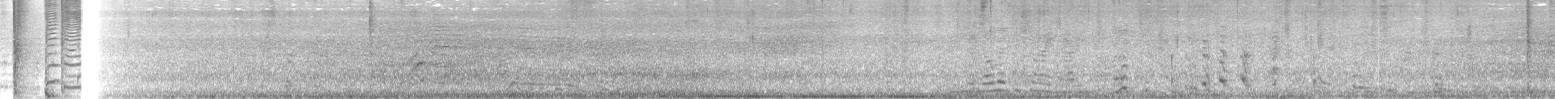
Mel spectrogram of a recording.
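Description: Several people murmur and chat outdoors nearby.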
